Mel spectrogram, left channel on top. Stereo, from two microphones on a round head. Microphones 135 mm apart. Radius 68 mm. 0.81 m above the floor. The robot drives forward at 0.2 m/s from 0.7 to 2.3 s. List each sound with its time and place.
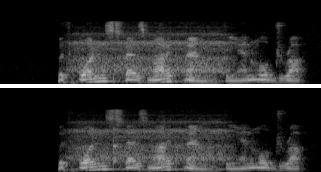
0.6 s a man speaking: 35° left (ahead or behind), 0.8 m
